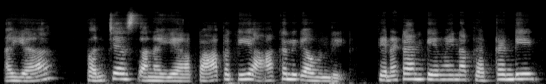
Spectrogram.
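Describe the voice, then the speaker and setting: A woman voicing a kind, clever orphan boy who speaks gently and coaxingly in a storybook reading. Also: medium pitch, unhurried, natural voice. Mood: pleading.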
